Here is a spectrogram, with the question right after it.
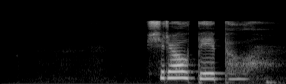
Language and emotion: Russian, sad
